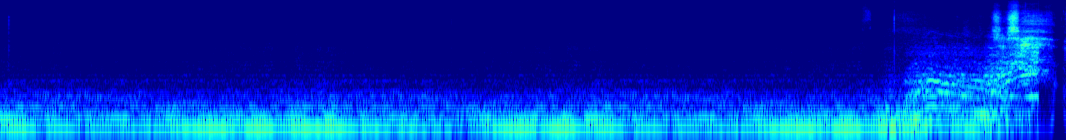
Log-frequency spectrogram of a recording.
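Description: A deep, steady synthetic engine rumble from an electric sports car's fake engine sound drones for several seconds, ending with a brief rising rev burst near the close.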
